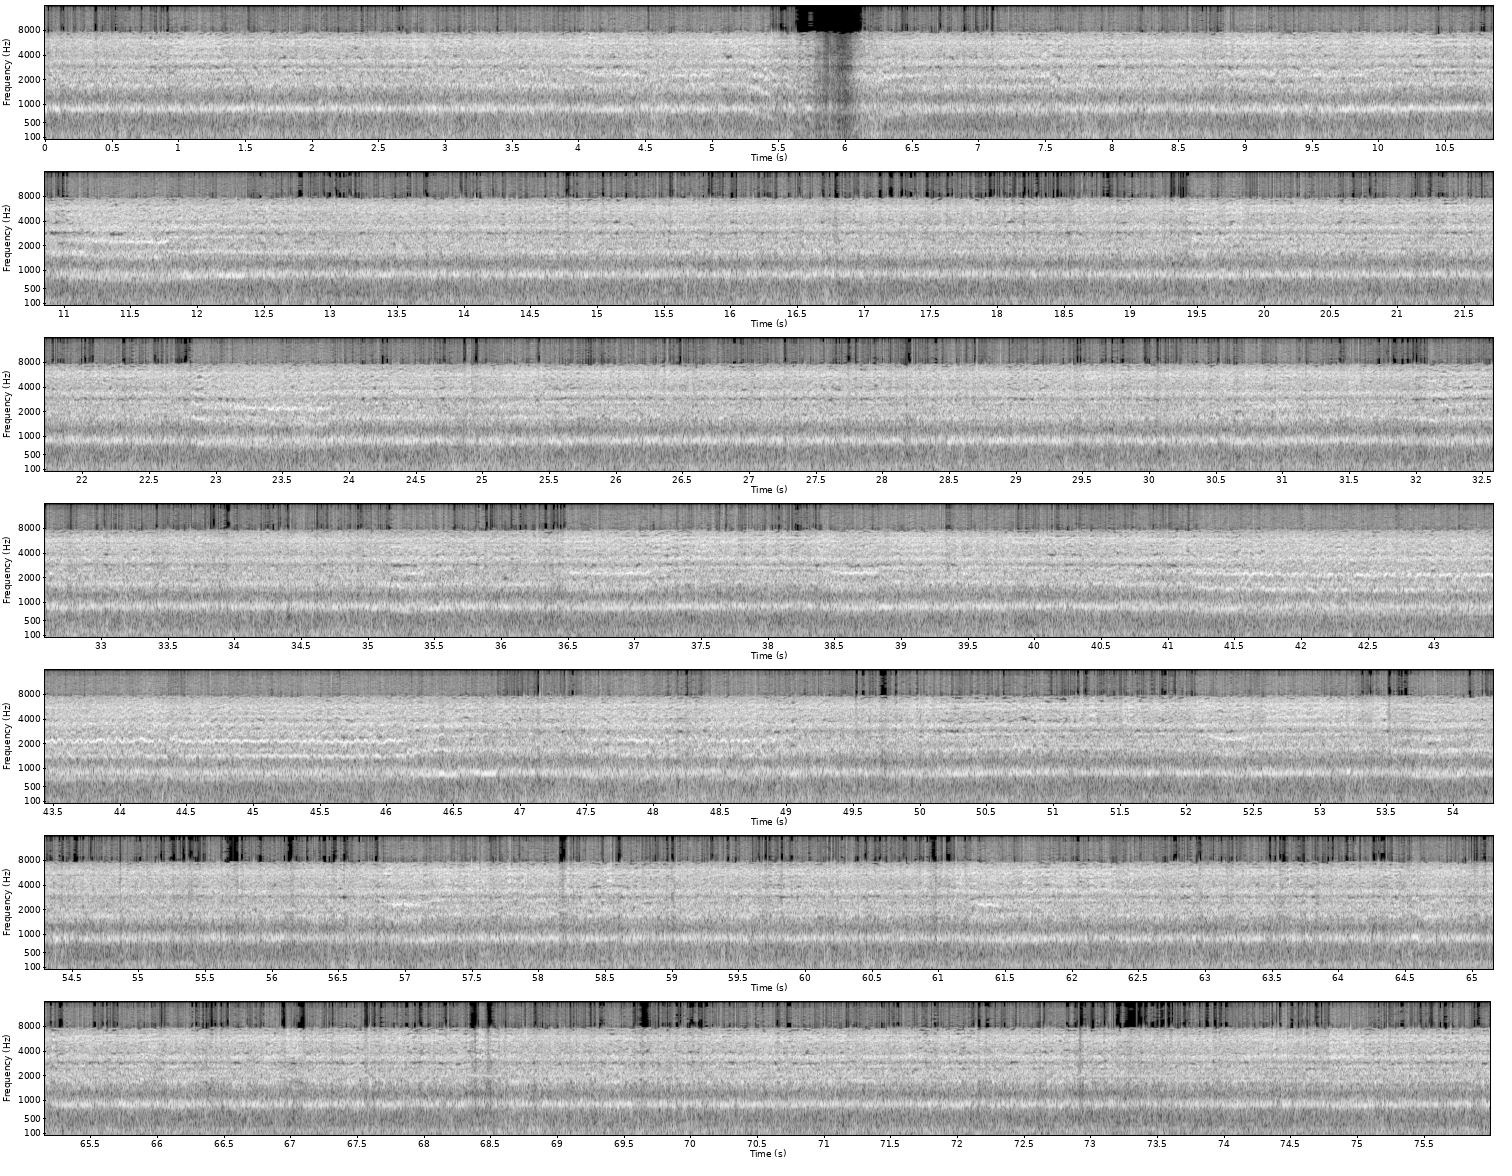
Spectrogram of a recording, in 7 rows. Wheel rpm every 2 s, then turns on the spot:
230, 230, 220, 140, 220, 220, 230, 230, 230, 230, 230, 230, 220, 230, 230, 230, 230, 230, 220, 230, 230, 210, 210, 220, 220, 220, 230, 230, 230, 230, 230, 230, 240, 240, 230, 230, 230, 230.
none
